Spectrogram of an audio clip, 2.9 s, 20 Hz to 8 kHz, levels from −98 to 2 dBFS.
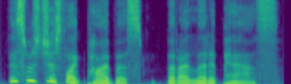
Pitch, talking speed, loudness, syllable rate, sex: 215 Hz, 185 wpm, -20 LUFS, 4.7 syllables/s, female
